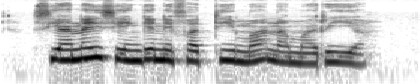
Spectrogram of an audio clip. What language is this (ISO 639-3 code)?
kik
